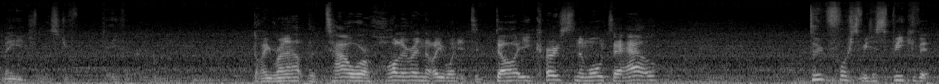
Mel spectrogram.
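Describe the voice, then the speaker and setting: A man's voice: fairly high pitch, noisy background, natural voice. Grief-stricken young fisherman, played by a man. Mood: distraught confession. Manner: anguished, halting, rustic speech. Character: grief-stricken young village fisherman, a self-described lout. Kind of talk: dramatic video game acting. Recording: music behind the voice.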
